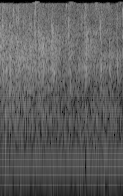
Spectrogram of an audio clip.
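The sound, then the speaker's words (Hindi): Audience applause at a devotional gathering, a steady, dense wash of clapping that holds at an even level throughout with no voices standing out. “जोरदार उनके लिए तालियां बजाइए।”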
